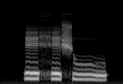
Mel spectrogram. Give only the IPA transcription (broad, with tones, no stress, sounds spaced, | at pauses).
e˨ h e˨ ʃ uː˨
